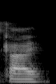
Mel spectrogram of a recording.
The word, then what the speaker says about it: Chi: Is it Chi? Is that how you pronounce it? Well, I'm going with the Greek. That's where it comes from. Is Chi.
